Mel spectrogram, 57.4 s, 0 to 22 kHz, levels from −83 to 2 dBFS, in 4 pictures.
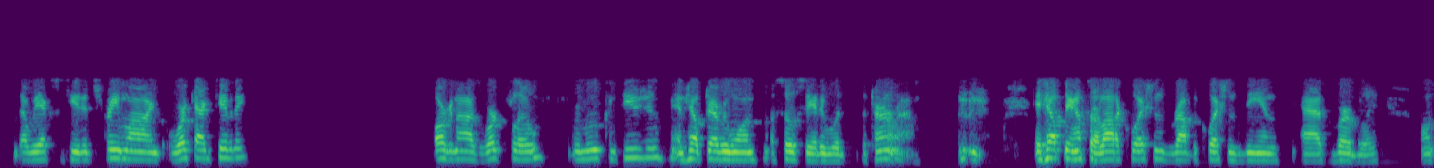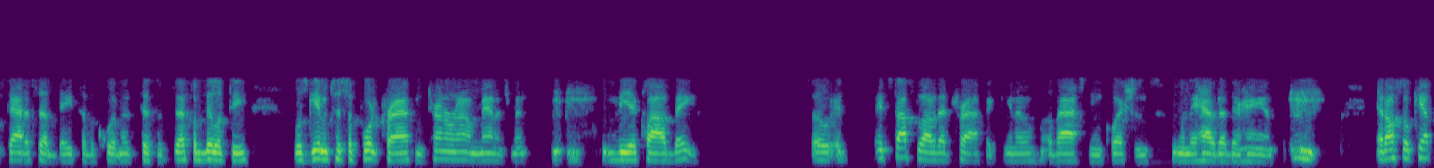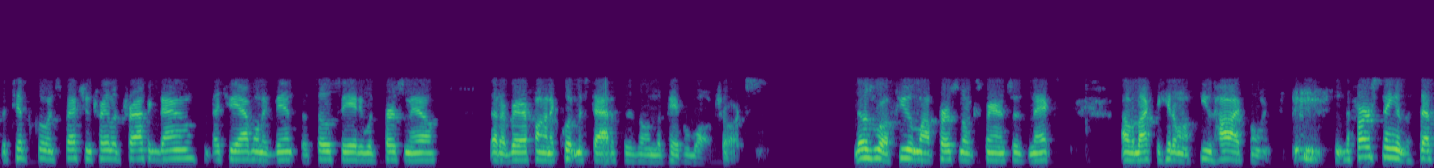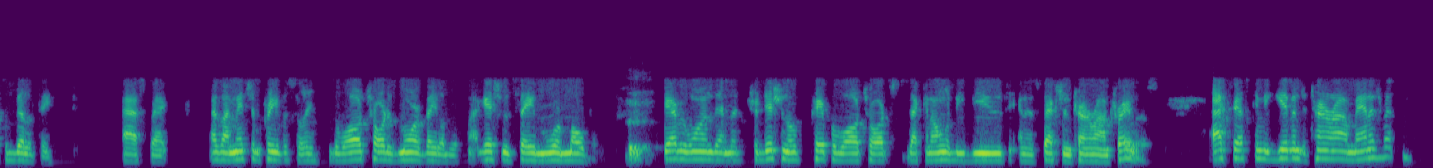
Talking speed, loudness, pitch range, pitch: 170 wpm, -22 LUFS, 130-160 Hz, 145 Hz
